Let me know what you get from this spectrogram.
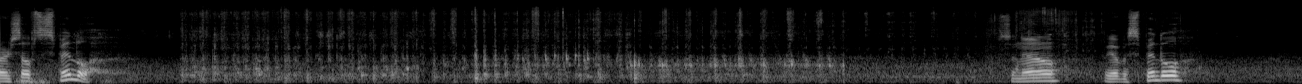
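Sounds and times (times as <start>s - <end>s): scratchy scraping on wooden stick: 1.8s - 11.1s.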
